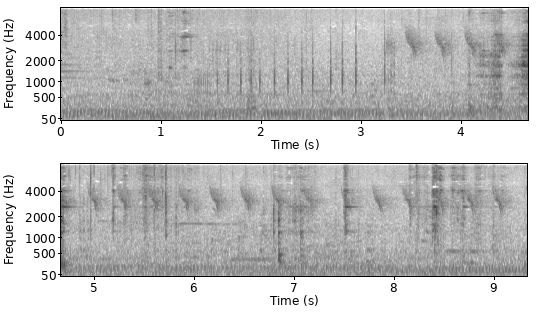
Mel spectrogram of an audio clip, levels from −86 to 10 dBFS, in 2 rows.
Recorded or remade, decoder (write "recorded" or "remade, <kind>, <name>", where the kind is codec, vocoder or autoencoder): recorded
